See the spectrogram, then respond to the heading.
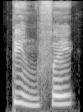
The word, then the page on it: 并非: bìng fēi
